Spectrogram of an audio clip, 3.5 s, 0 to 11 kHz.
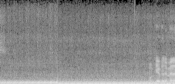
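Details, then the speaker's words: Exhaust leak at the front joint of a newly built homemade 3-inch oval exhaust, felt by hand, at first start before warm-up: deep boomy idle with coarse low rumble and truck-like drone. "There's definitely an exhaust leak up here. Yeah, I can feel it. So we'll have to fix that."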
